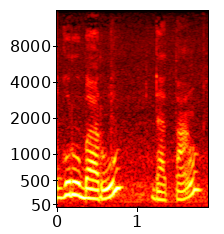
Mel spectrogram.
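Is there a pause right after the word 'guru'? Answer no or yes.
no. There is no pause right after 'guru'. A new teacher arrived. "yang datang adalah guru baru"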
